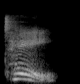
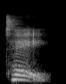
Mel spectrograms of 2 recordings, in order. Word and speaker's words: Tae: Oh, it's really easy. Tay. – Okay. So think Tay. Cafe Tay. So it's okay. T-A-E accent aigu.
